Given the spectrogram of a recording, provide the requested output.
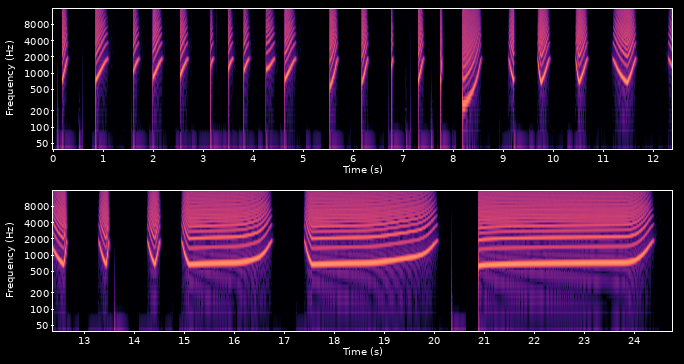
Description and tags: cartoon bounce synth pitch bend
Pitch bend sounds recorded on an analog mono synthesizer to simulate jump 'round' sounds in classic video games and animations.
